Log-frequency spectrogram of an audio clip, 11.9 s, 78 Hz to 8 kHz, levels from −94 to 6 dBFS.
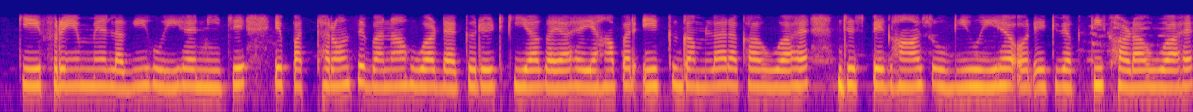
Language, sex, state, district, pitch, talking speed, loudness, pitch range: Hindi, female, Jharkhand, Jamtara, 230 Hz, 170 wpm, -17 LUFS, 225-235 Hz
